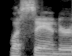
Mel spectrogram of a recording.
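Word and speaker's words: Lysandre: Lysander, that's how you say it then.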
